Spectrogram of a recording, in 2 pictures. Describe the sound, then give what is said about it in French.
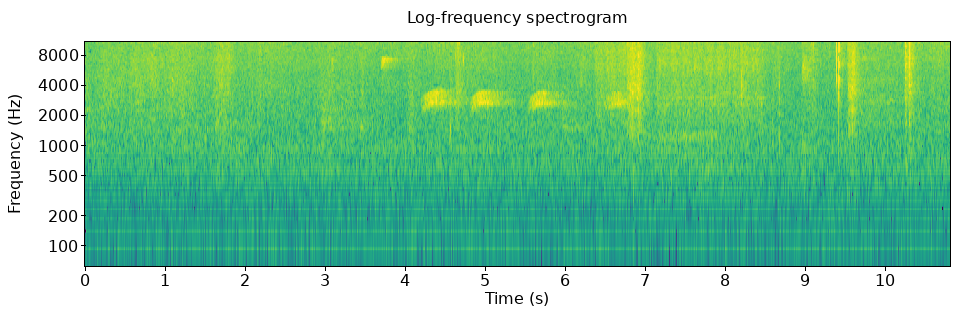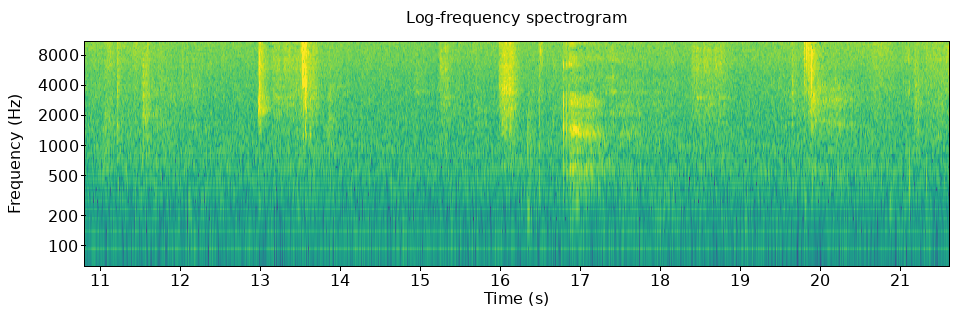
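A few faint bird chirps come in a quick series early on, then sharp, isolated camera shutter clicks snap every few seconds over a low, steady background hiss. “On entend les oiseaux derrière les flashs des caméras.”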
